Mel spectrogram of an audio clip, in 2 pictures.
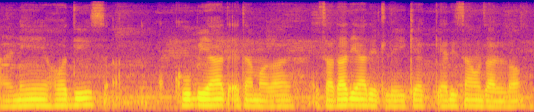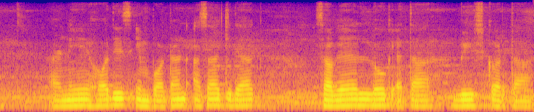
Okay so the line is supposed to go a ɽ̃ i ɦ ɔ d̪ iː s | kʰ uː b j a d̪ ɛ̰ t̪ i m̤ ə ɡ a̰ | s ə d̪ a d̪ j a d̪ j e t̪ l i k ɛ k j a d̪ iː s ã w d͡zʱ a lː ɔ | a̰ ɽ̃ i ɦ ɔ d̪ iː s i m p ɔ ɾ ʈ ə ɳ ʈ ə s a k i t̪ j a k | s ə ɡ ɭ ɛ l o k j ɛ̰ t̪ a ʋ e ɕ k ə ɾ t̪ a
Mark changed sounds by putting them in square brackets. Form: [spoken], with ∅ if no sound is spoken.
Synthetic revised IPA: a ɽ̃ i ɦ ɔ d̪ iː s | kʰ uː b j a d̪ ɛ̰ t̪ [a] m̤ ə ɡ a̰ | s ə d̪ a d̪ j a d̪ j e t̪ l i k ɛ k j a d̪ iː s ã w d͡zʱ a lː ɔ | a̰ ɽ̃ i ɦ ɔ d̪ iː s i m p ɔ ɾ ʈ ə ɳ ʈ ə s a k i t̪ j a k | s ə ɡ ɭ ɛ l o k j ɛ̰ t̪ a ʋ [i] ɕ k ə ɾ t̪ a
